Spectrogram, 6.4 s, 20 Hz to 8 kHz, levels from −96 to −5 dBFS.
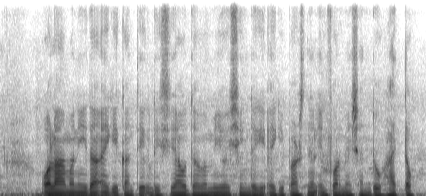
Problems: background sounds at intervals, background conversations at intervals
